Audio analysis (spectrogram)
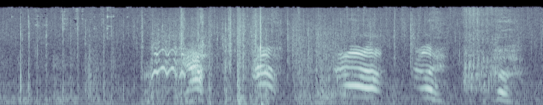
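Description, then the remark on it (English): A mare whinnies and snorts several times in close succession, its shrill neighs rising and falling, while hooves clip-clop and thud sharply as it is ridden between graves in a graveyard. “And my horse felled by a tomb.”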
